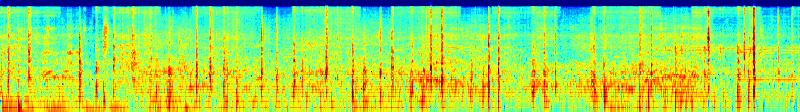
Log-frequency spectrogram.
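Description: Skateboard wheels rolling on a concrete sidewalk, with sharp pops and clacks of the board during flatground tricks. The loudest snap comes about seven and a half seconds in.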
